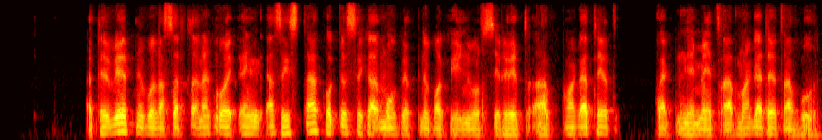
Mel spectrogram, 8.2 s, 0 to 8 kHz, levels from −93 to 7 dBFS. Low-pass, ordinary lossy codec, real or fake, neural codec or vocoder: 7.2 kHz; none; fake; codec, 24 kHz, 1.5 kbps, HILCodec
